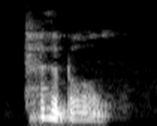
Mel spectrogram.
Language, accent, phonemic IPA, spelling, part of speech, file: English, Southern England, /ˈtɛðəˌbɔːl/, tetherball, noun, LL-Q1860 (eng)-tetherball.wav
